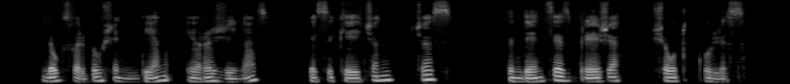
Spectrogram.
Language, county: Lithuanian, Panevėžys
